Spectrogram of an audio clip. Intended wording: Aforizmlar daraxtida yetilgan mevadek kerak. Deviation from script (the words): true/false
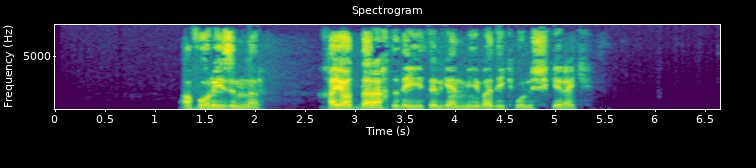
true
